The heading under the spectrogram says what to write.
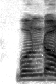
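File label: "bondong", Malay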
